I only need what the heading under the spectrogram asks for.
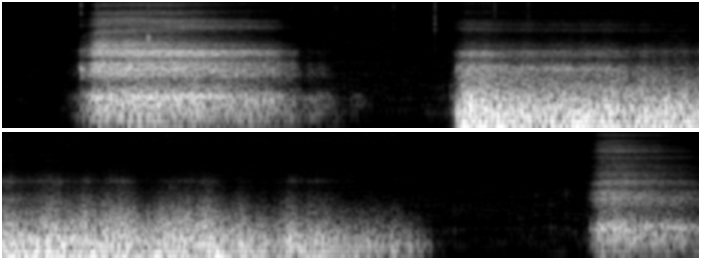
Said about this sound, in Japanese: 気持ちいいこと、お耳にしていくね。女の子にお耳ふうふうされるの気持ちいいでしょ。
